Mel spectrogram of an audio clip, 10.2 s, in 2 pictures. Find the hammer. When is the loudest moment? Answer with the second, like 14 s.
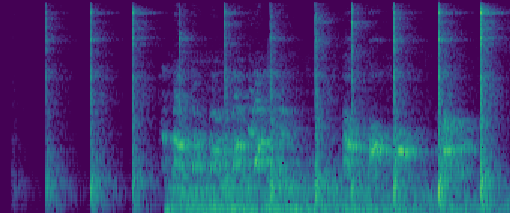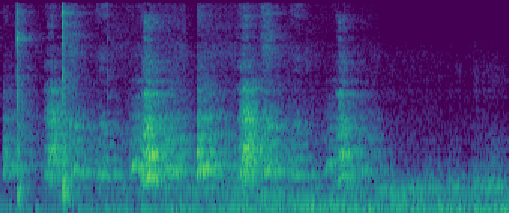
6 s.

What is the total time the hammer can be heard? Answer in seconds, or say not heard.
6 s.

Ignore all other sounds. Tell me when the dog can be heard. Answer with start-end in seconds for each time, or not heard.
1.6-8.9.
